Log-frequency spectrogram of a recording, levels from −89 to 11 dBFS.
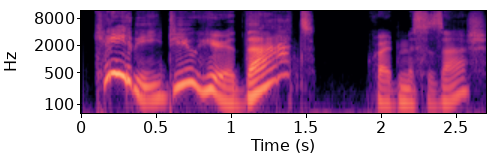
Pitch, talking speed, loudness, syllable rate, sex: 200 Hz, 180 wpm, -19 LUFS, 4.5 syllables/s, male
